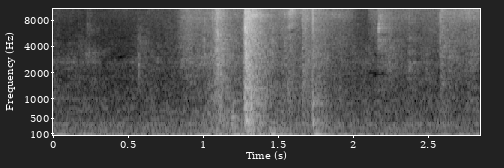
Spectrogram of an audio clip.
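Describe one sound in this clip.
A person flops down onto a soft bed with a muffled thump.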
